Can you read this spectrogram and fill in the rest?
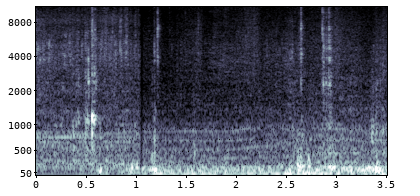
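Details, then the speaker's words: Toyota Camry rebuilt from a wreck, first drive after removing the Viper alarm that disabled the engine; quiet, even engine hum at light cruise, faint road noise, runs smooth, no engine light. "runs good don't she yeah smooth"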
